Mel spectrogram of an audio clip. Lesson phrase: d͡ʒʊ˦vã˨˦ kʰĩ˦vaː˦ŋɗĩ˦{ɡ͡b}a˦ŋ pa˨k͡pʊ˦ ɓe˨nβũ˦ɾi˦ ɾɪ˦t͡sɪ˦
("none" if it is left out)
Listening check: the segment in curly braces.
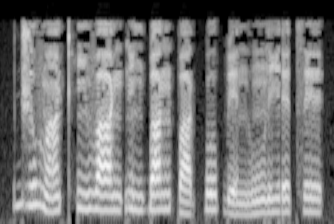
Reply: ɡ͡b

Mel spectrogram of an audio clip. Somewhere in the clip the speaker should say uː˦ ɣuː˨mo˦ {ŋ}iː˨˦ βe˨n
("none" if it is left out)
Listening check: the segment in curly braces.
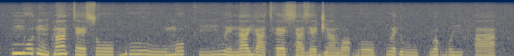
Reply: kʰ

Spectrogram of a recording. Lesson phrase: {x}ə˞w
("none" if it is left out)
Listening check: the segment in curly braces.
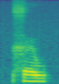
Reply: x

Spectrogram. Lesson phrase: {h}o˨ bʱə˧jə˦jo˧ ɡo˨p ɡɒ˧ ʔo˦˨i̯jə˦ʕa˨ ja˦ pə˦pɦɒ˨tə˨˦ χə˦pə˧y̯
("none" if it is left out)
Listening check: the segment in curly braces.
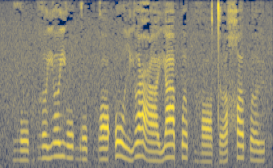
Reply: ɦ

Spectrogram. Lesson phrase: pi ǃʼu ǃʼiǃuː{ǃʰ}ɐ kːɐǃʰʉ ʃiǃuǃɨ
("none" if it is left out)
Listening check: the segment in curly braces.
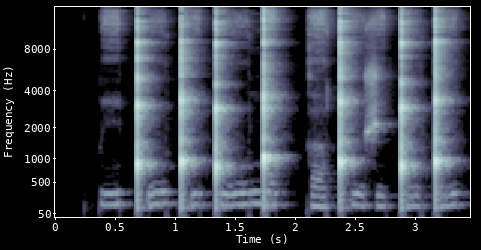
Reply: ŋ͡ǃ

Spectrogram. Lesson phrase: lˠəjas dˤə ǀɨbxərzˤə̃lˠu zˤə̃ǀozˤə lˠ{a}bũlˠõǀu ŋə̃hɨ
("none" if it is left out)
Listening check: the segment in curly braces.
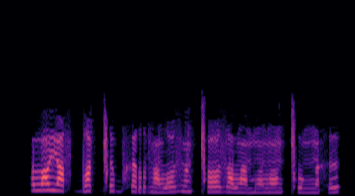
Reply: ã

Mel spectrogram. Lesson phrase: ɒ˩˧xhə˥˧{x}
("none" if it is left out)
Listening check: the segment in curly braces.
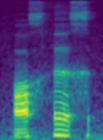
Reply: x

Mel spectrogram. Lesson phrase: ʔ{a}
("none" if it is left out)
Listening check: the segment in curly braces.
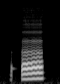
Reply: ɐ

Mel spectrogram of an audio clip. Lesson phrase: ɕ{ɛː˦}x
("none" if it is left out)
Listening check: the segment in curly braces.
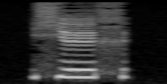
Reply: ɛː˦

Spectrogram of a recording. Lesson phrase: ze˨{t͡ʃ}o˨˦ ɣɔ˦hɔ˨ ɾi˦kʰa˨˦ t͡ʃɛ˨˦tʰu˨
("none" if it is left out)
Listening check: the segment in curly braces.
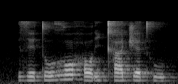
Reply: t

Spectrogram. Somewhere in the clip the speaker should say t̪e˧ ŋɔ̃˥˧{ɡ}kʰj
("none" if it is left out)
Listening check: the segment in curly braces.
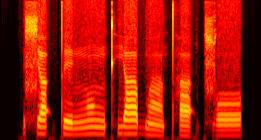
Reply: ŋ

